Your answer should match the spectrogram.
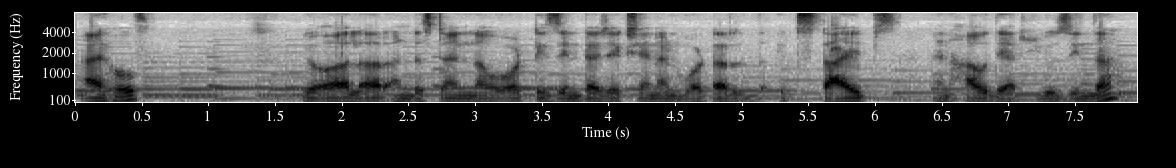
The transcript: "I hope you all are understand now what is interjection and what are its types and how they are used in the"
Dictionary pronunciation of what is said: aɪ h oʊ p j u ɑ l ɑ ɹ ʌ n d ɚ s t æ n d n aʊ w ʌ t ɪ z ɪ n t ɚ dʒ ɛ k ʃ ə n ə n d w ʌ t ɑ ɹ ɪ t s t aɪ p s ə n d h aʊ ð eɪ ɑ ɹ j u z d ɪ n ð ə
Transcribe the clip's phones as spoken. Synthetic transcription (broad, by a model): aɪ h oʊ p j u ɑ l ɑ ɹ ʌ n d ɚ s t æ n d n aʊ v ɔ t ɪ z ɪ n t ɚ dʒ ɛ k ʃ ə n ə n d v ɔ t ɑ ɹ ɪ t s t aɪ p s ə n d h aʊ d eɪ ɑ ɹ j u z ɪ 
